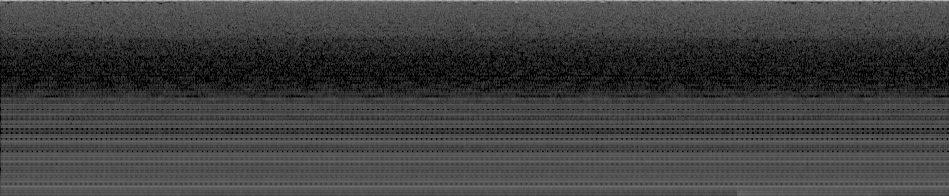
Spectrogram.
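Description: Near silence with a faint, steady hum of several even tones, unchanging throughout.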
